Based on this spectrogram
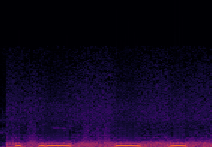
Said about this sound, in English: It's the classic great horned owl.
